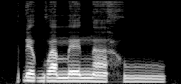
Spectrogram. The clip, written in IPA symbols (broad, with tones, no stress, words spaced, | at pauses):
ɗɛ˦ɡʷa˦mɛ˦ nã˦˨huː˦˨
